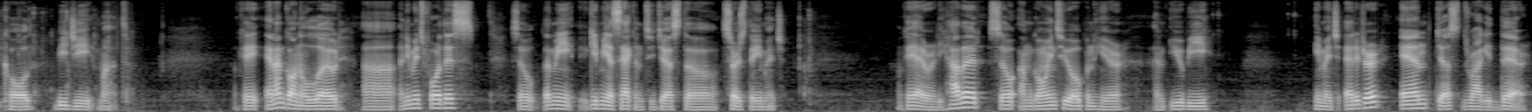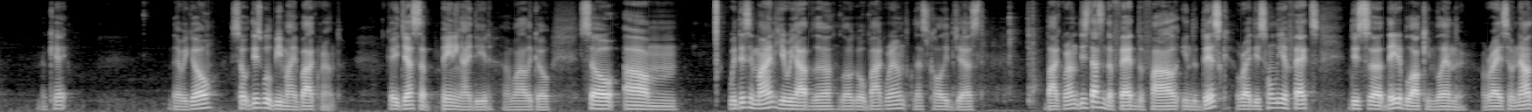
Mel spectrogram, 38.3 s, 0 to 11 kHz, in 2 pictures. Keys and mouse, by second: 0.8 m, 0.9 a, 1.2 t, 1.4 Return, 9.9 F9, 13.3 click, 17.9 click, 21.3 middle click, 29.1 click, 30.5 BackSpace, 31.7 Return, 36.7 middle click.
